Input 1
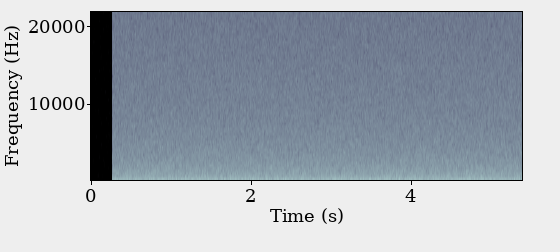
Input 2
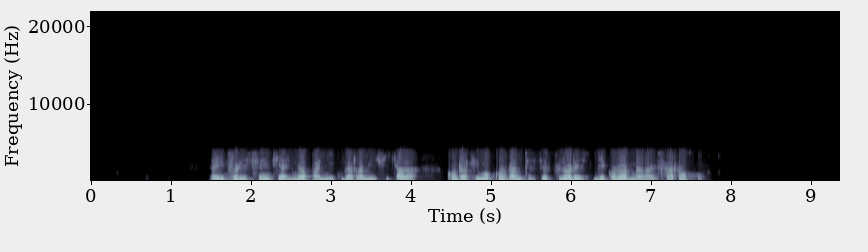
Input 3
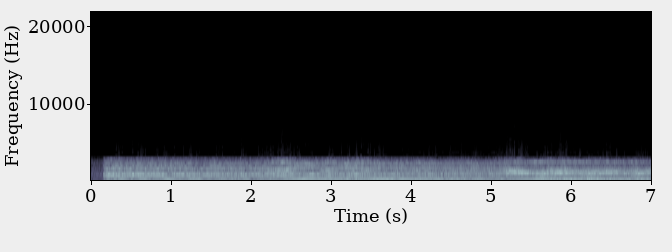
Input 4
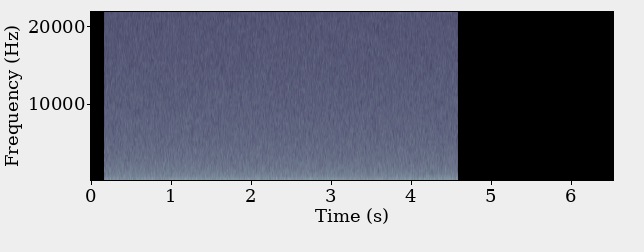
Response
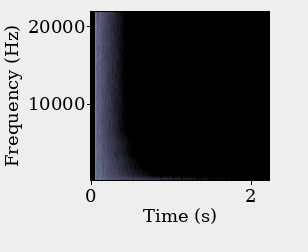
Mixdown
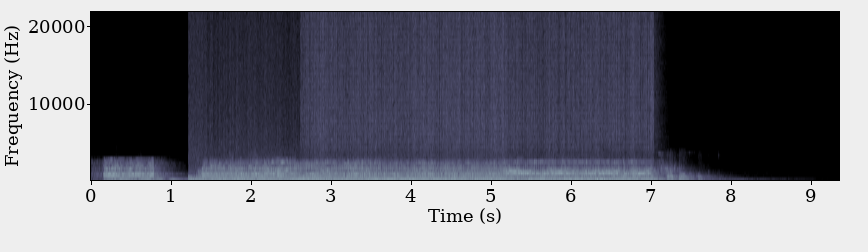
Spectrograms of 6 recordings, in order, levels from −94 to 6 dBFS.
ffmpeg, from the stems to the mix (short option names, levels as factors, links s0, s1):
-filter_complex "[0:a]afwtdn=0.0794,adelay=950,volume=0.188[s0];[1:a]acompressor=threshold=0.0126:ratio=2.5,volume=0.335,asplit=2[s1][s2];[s2]volume=0.531[s3];[2:a]tremolo=f=81:d=0.71,volume=0.708,asplit=3[s4][s5][s6];[s4]atrim=end=0.78,asetpts=PTS-STARTPTS,afade=t=out:st=0.776:d=0.004:c=hsin[s7];[s5]atrim=start=0.78:end=1.38,asetpts=PTS-STARTPTS,volume=0[s8];[s6]atrim=start=1.38,asetpts=PTS-STARTPTS,afade=t=in:d=0.004:c=hsin[s9];[s7][s8][s9]concat=n=3:v=0:a=1,asplit=2[s10][s11];[s11]volume=0.376[s12];[3:a]equalizer=f=3300:w=2:g=-13,aeval=exprs='(tanh(70.8*val(0)+0.55)-tanh(0.55))/70.8':c=same,adelay=2450,volume=0.596,asplit=2[s13][s14];[s14]volume=0.376[s15];[4:a]atrim=start_sample=2205[s16];[s3][s12][s15]amix=inputs=3:normalize=0[s17];[s17][s16]afir=irnorm=-1:irlink=0[s18];[s0][s1][s10][s13][s18]amix=inputs=5:normalize=0,alimiter=level_in=1.41:limit=0.0631:level=0:latency=1:release=20,volume=0.708"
